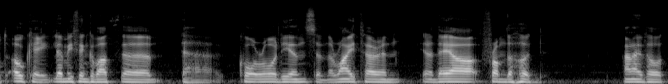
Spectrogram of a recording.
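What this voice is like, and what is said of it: Usual voice. Nothing is said of it.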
